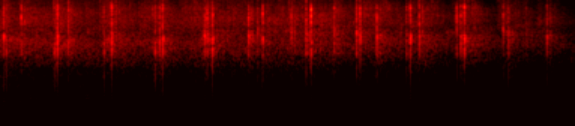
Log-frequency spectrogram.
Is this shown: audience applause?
yes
